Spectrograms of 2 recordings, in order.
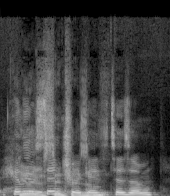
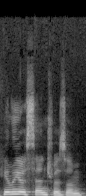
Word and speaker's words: heliocentrism: So, like honestly, like blame heliocentric centric Why can't I say heliocentricism? That's the first time I've never been able to pronounce that word. Heliocentrism.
